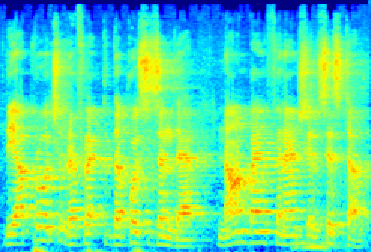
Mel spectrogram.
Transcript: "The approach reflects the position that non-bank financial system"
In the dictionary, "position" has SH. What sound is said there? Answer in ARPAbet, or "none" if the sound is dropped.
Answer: S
